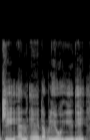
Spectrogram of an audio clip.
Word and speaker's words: gnawed: GNAWED. G is silent.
